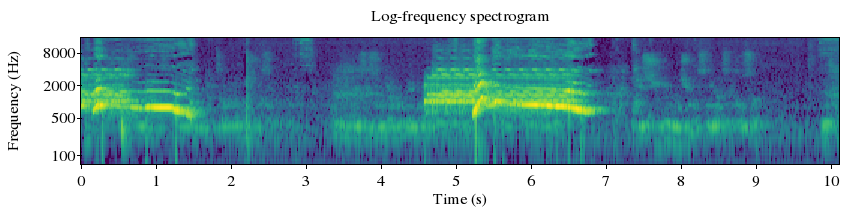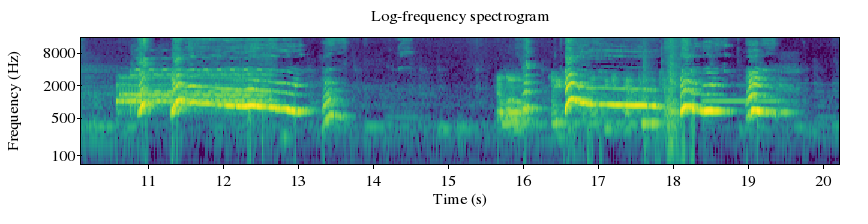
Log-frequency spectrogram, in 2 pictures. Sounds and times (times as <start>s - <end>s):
Speech: 7.4s - 9.2s, 14.9s - 16.6s.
